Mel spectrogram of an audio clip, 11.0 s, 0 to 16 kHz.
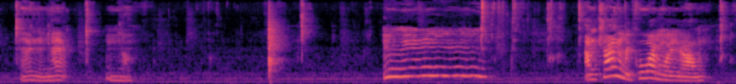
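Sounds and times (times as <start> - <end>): person humming: 5.7 - 7.4.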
